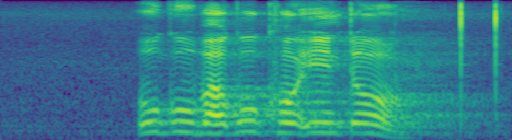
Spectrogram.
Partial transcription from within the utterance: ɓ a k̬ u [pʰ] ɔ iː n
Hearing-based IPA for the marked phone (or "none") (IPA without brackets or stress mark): kʰ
